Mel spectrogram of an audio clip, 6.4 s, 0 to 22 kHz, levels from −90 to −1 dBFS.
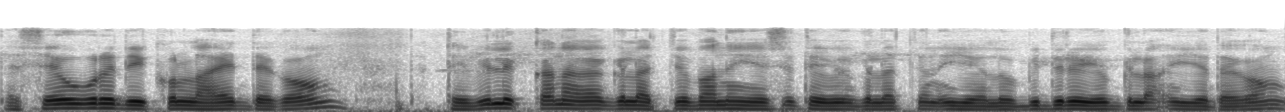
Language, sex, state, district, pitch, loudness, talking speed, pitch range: Chakma, male, Tripura, Unakoti, 125 Hz, -14 LUFS, 160 wpm, 115-130 Hz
